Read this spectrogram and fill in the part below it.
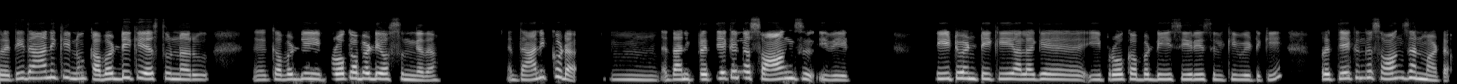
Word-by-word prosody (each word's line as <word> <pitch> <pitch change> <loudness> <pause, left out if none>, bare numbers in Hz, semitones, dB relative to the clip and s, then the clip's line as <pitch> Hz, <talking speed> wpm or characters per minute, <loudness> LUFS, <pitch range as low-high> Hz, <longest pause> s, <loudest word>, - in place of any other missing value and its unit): ప్రతిదానికి 280 +7 0
నువ్వు 275 +1 -3
కబడ్డీకి 255 +6 +2
ఎస్తున్నారు 240 -3 -1 0.6
ఆహ్, 215 0 -6
కబడ్డీ 235 +3 0 0.2
ప్రో 245 0 +5
కబడ్డీ 265 -1 +4
వస్తుంది 235 -2 -3
కదా 190 0 -2 0.9
దానికి 240 +10 -1
కూడా - - +2 0.4
హ్మ్. 220 -2 -4 0.2
దానికి 230 -1 +2
ప్రత్యేకంగా 280 +5 +2
సాంగ్సు 250 +2 +4 0.2
ఇవి 210 0 -3 1.0
టీ 260 - +4
ట్వెంటీకి 255 -3 +2
అలాగే 235 +1 +1 0.5
ఈ - - -2
ప్రో 230 0 +3
కబడ్డీ 235 0 0
సీరీస్‌లకి 230 -2 -2
వీటికి 215 +2 -4 0.5
ప్రత్యేకంగా 275 +6 0
సాంగ్స్ 270 +3 0
అన్నమాట. 210 -9 +1
240 Hz, 115 wpm, -20 LUFS, 225-270 Hz, 1.0 s, ప్రో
